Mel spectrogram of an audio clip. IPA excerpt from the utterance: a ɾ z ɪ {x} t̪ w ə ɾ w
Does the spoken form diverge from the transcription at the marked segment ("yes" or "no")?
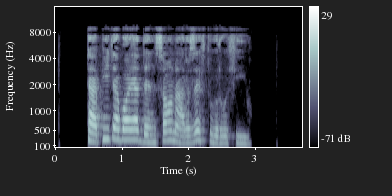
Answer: no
